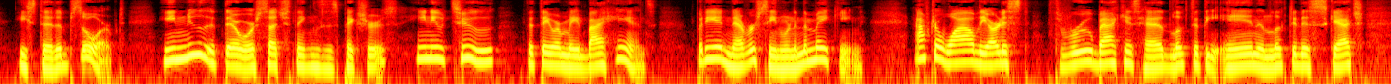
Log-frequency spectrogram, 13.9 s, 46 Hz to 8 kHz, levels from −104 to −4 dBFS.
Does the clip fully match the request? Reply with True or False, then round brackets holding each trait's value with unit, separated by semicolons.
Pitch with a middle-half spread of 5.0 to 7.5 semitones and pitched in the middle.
True (5.3 semitones; 150 Hz)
